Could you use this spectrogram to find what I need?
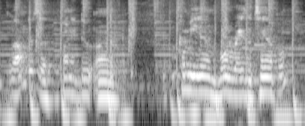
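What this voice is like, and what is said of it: New York accent. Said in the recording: “New York accent”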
